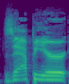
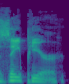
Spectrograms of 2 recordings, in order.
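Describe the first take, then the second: First: The first vowel sounds like the one in 'happy'. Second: The first vowel sounds like the one in 'rapier'. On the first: The speaker calls it right. "Zapier makes you happier" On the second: The speaker calls it wrong. "like a like a sword, a Zapier"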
